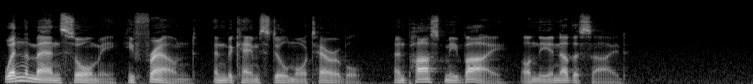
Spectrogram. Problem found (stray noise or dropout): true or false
false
